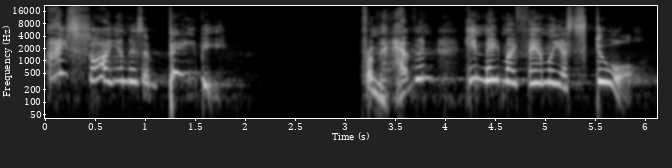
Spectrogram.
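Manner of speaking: mocking neighbour. Preacher voicing townsperson mocking Jesus, high and sneering. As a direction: scoff at the carpenter's son.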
